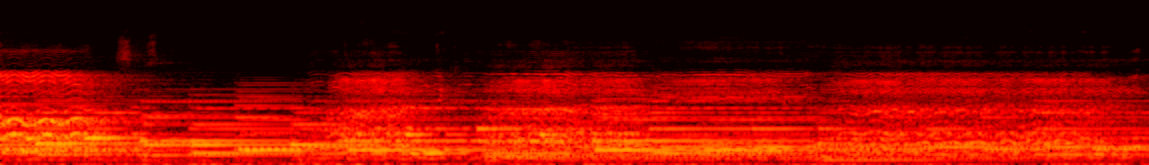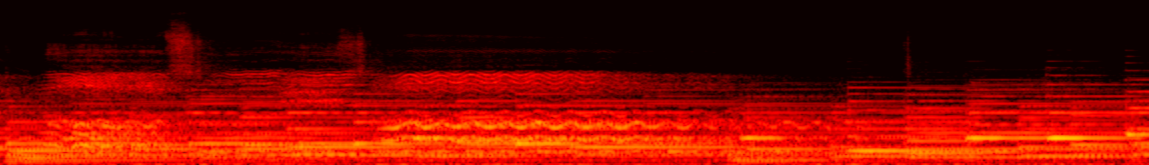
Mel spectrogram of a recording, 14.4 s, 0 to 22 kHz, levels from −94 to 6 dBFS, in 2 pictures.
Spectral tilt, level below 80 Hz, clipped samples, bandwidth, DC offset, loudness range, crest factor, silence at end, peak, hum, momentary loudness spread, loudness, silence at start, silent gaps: -7 dB/octave; -64 dBFS; under 0.1%; 10 kHz; under 0.1%; 2 LU; 16 dB; 0 s; -20 dBFS; none; 6 LU; -36 LUFS; 0 s; none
